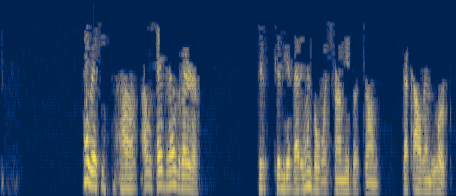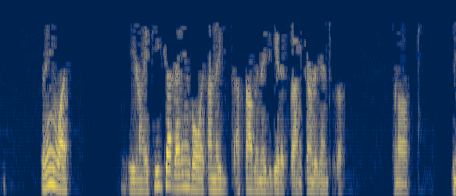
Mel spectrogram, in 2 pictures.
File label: Voicemail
